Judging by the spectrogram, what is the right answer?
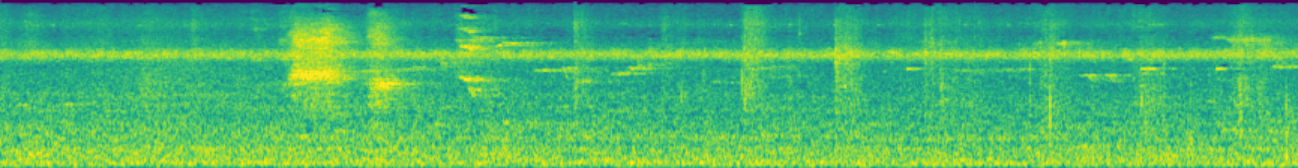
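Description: Insects droning steadily at one high pitch in the forest, with a few brief, louder sharp sounds about two seconds in and again around five seconds.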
